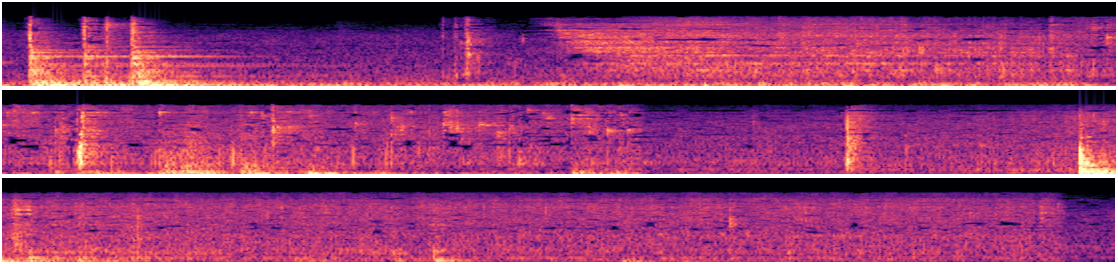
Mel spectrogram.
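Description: Eggs frying in hot oil in a cast-iron skillet, a crackling sizzle that is loudest in the middle and dies down after about six and a half seconds, with a few sharp knocks of utensils or cookware.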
